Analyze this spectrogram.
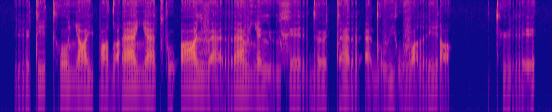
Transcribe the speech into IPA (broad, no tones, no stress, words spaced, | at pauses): ryti t̪ʰoʎɑːj pɑːd̪ɑ̰ɾæː ʎæːt͡sʼuʔɑːlʲ væ̰ rævʎæ lʲṵlʲxeːrd̪øː tærʔæ̰ d̪o̰vjṵ vɑ̰riɾɑ̰ | t̪ʰyrḛ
